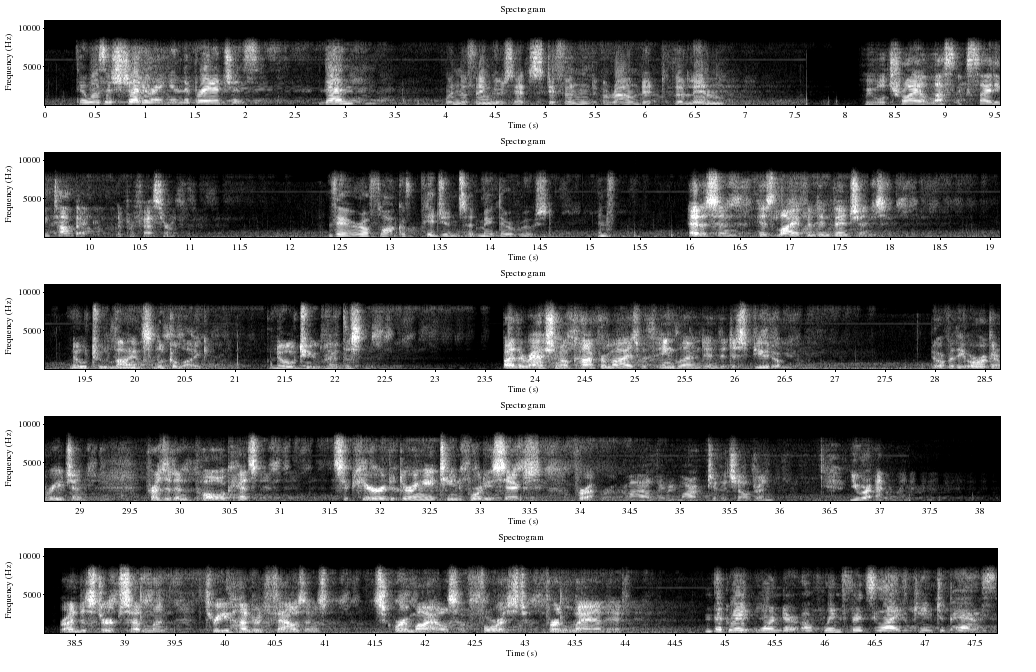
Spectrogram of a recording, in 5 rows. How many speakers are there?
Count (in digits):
6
